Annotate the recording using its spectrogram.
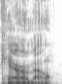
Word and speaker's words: caramel: You know, you hear caramel a lot. Like they just they forget the second A, but it is technically pronounced caramel.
